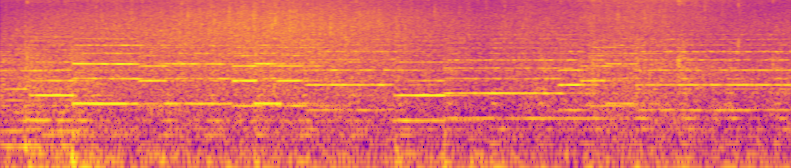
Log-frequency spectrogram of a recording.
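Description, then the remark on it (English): Heavy flood rain pours down steadily and loudly for the whole stretch, covering the whole earth, a dense hiss of drops on surfaces, with soft sustained musical tones drifting underneath. “The rain covered the whole earth.”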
